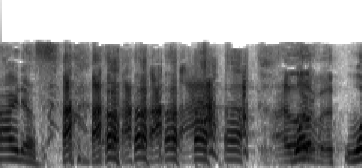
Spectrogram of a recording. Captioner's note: laughing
